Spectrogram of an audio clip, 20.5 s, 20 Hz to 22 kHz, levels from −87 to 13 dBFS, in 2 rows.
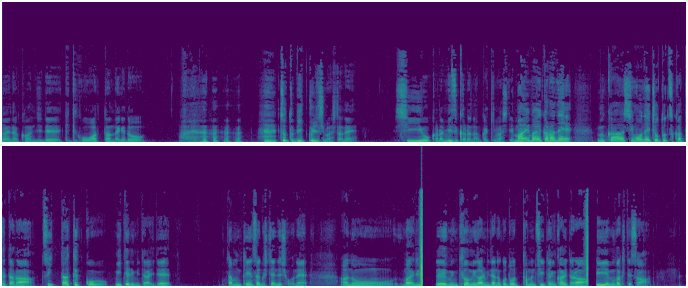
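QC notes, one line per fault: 16.50–16.77 s and 18.96–19.18 s, wireless microphone squelch dropout: the speech gives way to a short burst of hiss or static, then drops into a hole of near silence, about 215 ms the first time and about 137 ms the second, before the speech comes back. That's the FM radio link fading out, so the receiver's squelch kicks in and mutes the output until the signal recovers.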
